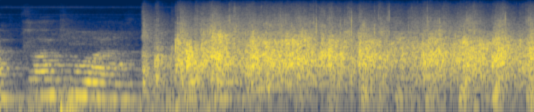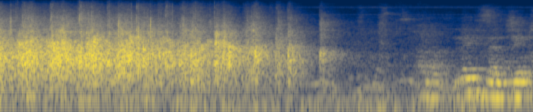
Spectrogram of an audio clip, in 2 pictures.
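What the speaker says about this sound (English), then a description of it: "Please make the clap more." Audience applause at a talk on traditional spirituality, herbal medicine and witchcraft, a loud, dense burst of clapping from a crowd lasting several seconds, with a speaking voice before it begins and again as it fades.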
